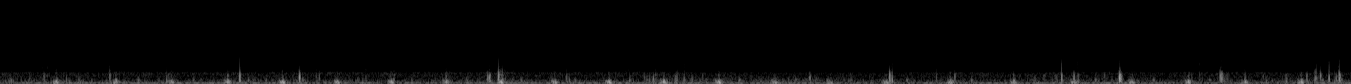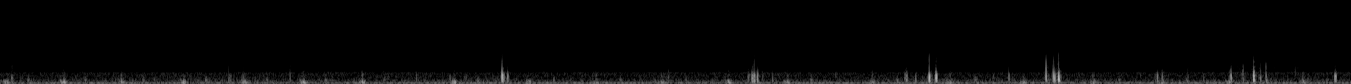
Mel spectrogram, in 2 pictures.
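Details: Repeated soft low thumps of a heartbeat after short arm exercise, with volume loss, steady hum and noise; normal heartbeat after exercise.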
